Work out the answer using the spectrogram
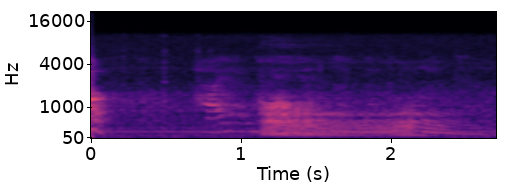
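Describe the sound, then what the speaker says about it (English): Dog readying to bark, letting out low growls and whiny whimpering sounds across a couple of seconds, fairly close and faint, with no words spoken. "It's this dog getting ready to bark, and I'm trying to keep him from barking."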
